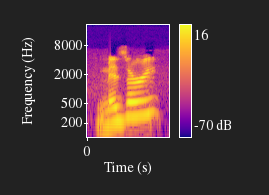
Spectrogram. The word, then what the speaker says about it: Missouri: Oh, I'm saying it wrong. It's Missouri. Missouri?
